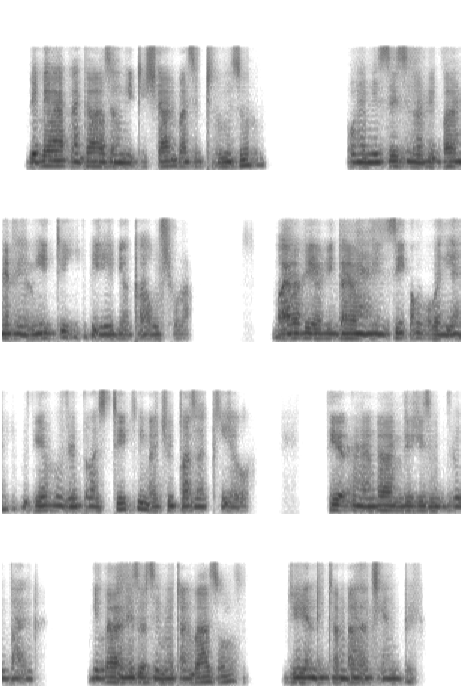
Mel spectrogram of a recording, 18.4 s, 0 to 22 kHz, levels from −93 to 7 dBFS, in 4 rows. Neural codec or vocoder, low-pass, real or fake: codec, 16 kHz, 0.5 kbps, FreqCodec, smaller model; 7.2 kHz; fake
